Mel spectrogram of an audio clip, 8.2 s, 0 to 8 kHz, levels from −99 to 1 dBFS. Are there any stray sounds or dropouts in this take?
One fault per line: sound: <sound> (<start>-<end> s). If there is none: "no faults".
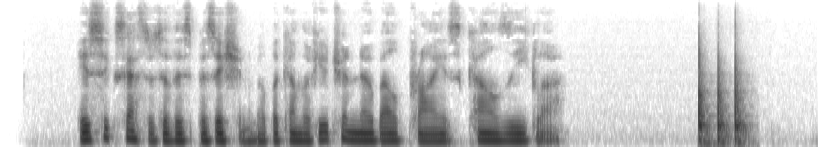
sound: thud (7.0-7.6 s)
